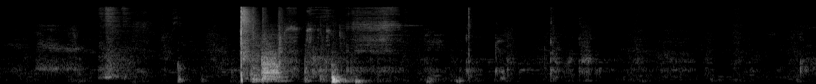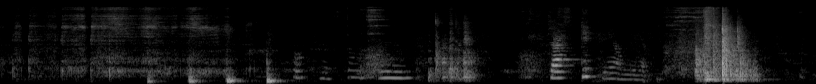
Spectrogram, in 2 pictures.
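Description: Knocks and bumps close to the microphone, one loud knock about two and a half seconds in, with a few short, indistinct voice sounds and breathing.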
